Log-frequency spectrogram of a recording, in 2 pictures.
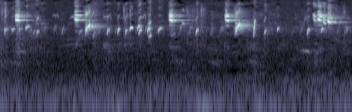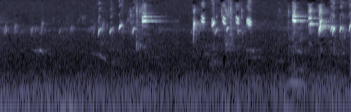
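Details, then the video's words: Singing goldfinch delivering separate short phrases of bright, tinkling notes, each about half a second long, with a longer silent pause mid-way before the phrases resume. "Amplifying the Goldfinch's Voice"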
